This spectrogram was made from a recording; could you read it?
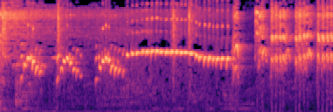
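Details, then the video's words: Bornean white-rumped shama, a lure song played to provoke other birds into singing, showing its varied repertoire: scratchy chattering notes, then a long steady high whistle, followed by bright repeated chips. "PANCINGAN MURAI BORNEO BONGKAR ISIAN"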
